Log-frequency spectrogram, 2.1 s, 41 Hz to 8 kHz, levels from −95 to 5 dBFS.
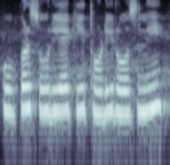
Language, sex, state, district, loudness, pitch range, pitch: Hindi, female, Uttar Pradesh, Shamli, -13 LUFS, 230-240 Hz, 230 Hz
